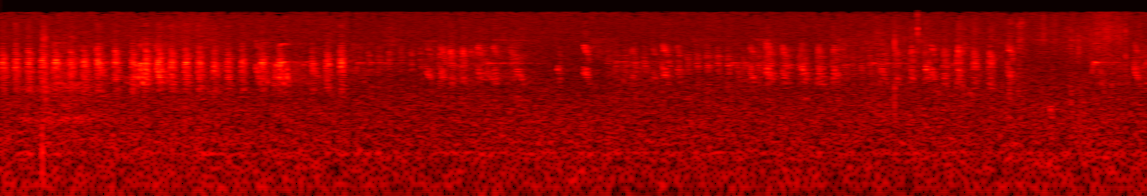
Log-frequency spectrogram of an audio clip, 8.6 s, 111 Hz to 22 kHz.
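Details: A flock of house sparrows on the Cornell University campus, Ithaca, New York, on 26 June 2018, chirps constantly, with overlapping short, bright chirps running several per second over a steady traffic-like hum.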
